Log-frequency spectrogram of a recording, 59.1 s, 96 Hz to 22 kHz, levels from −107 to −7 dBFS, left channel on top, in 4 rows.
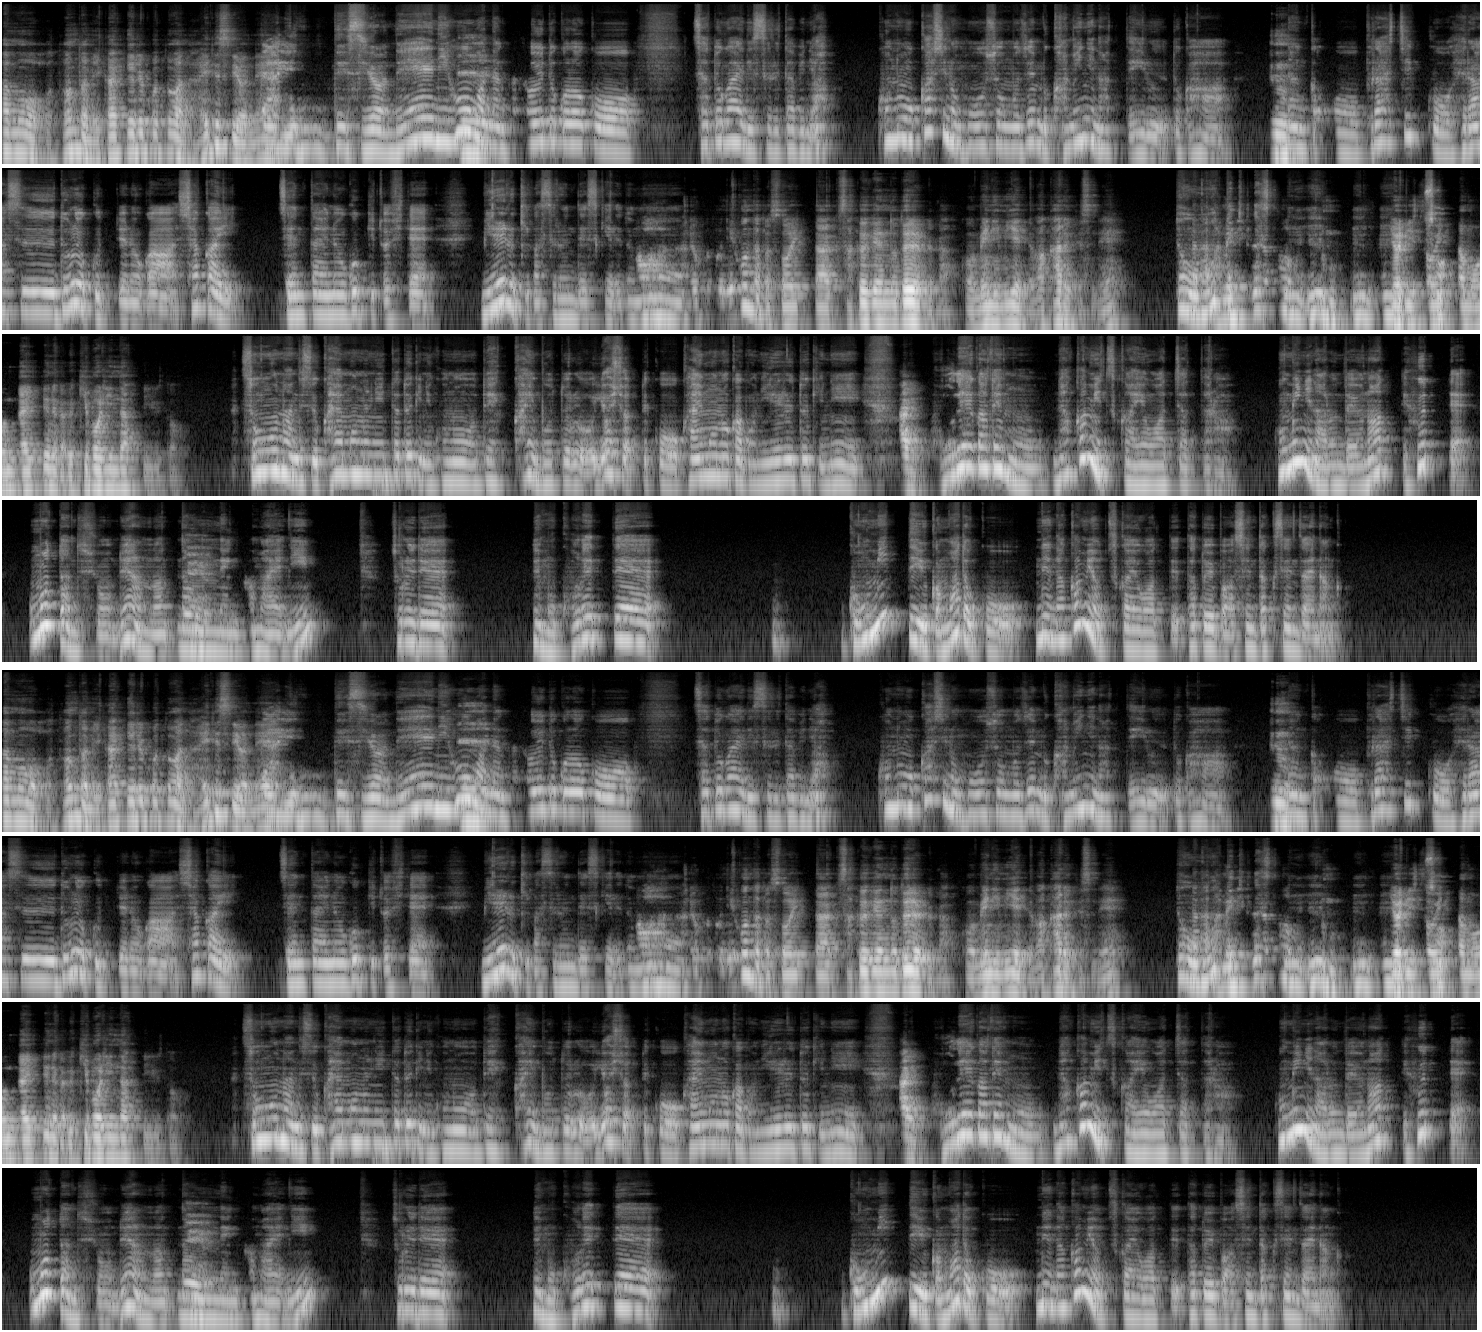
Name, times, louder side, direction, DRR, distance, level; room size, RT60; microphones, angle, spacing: voice 1, 0.0-2.8 4.6-4.9 12.7-12.9 21.1-25.9 26.8-27.1 27.6-27.7 28.0-28.1 28.7-31.1 38.5-38.7 46.1-46.4, left 1 dB, 15° left, 2.3 m, -32 dB
voice 2, 2.6-6.6 6.9-8.3 8.8-12.3 12.8-17.1 17.6-19.0 19.6-21.6 26.5-28.8 29.1-29.2 32.0-38.5 38.9-41.8 42.3-44.2 44.6-47.5 47.9-48.8 49.6-50.9 52.0-52.1 52.8-57.7, left 1 dB, 80° left, 1.9 m, -33 dB
14.0 x 5.6 x 3.9 m
head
